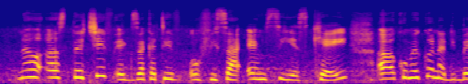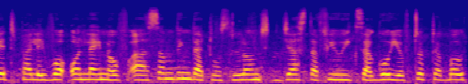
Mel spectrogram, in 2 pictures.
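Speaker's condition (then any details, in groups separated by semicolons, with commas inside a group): No condition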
